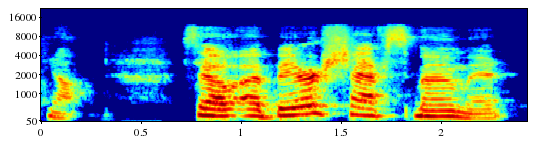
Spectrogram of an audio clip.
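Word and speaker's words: Bereitschafts: And we owe this bit of fail-safe choice making to what scientists refer to as a Barrett Schaff's moment.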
